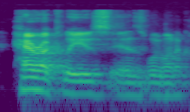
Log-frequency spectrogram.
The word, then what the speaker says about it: Heracles: It's not Hercules, that is his Roman pronunciation. Heracles is what we want to call him if we're using his Greek pronunciation.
